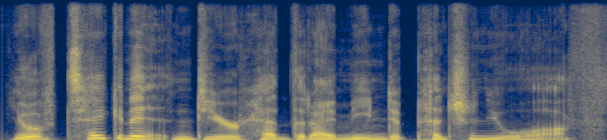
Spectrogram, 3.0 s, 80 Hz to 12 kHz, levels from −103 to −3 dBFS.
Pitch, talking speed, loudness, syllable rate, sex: 175 Hz, 275 wpm, -20 LUFS, 5.8 syllables/s, male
